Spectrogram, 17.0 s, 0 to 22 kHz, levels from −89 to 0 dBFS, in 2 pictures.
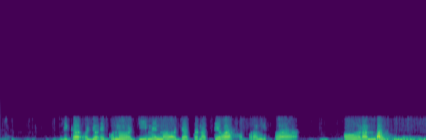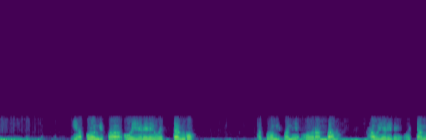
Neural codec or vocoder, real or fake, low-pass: none; real; 3.6 kHz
